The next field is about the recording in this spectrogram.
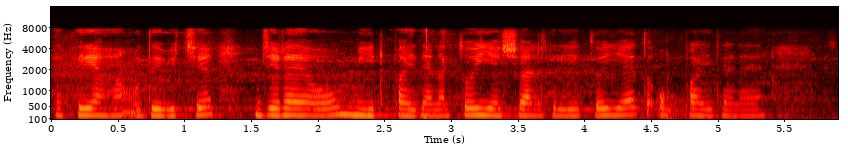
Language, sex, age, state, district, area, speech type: Dogri, female, 18-30, Jammu and Kashmir, Kathua, rural, spontaneous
